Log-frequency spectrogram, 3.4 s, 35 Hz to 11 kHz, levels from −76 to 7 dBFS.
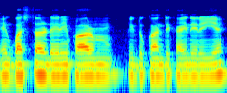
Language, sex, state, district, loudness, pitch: Hindi, male, Gujarat, Valsad, -18 LUFS, 105 Hz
